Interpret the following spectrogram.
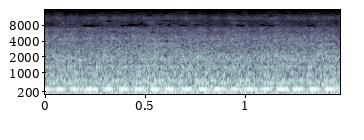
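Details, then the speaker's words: Mercedes-Benz Actros truck diesel: steady idle with uneven knock on the firing beat traced to cylinder number 6; injector nozzle to be checked next. "छः number cylinder से आवाज़ है, अभी हमने इसको जो है ट्रैक कर लिया छः नंबर से।"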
